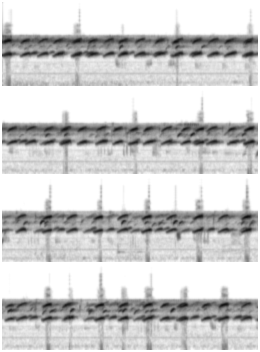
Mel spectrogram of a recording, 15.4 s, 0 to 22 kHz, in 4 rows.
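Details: Foam nest tree frogs calling at night, 23:46 on 30 January 2021, at Gowrie dam waterhole, Djuma Game Reserve, Sabi Sand, South Africa: a dense, continuous chorus of overlapping high chirping croaks, with scattered sharp clicks throughout.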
